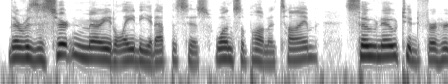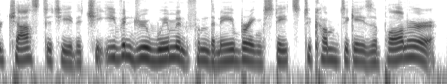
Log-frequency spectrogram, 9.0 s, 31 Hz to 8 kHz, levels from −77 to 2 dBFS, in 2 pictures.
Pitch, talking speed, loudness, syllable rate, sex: 155 Hz, 215 wpm, -20 LUFS, 5.7 syllables/s, male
